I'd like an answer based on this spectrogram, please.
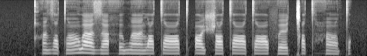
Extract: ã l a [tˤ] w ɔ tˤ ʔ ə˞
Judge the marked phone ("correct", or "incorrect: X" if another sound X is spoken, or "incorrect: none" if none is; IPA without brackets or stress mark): correct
